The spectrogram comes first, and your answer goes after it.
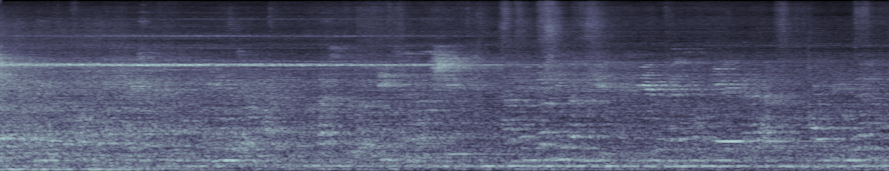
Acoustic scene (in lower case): subway station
